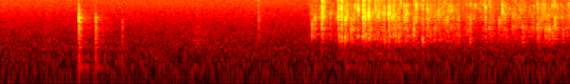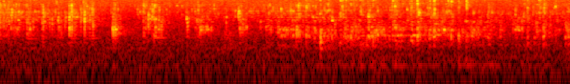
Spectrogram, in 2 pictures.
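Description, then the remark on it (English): A couple of faint clinks, then photographic stop bath is poured from a beaker back into its storage bottle: a steady splashing trickle that runs for several seconds with small gurgles and taps, no talking. “So I'm going to go ahead and pour this stop bath out of this beaker back into its storage bottle.”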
